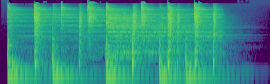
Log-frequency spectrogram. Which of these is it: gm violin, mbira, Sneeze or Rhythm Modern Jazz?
Rhythm Modern Jazz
